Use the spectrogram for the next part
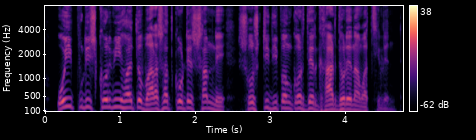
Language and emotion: Bengali, neutral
